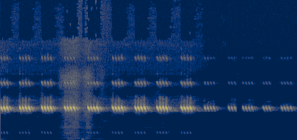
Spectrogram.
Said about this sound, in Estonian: meil on vaja ikkagi see panna siia selle rohelise nupu alla. nagu see äh, rohutörtsu heli või?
